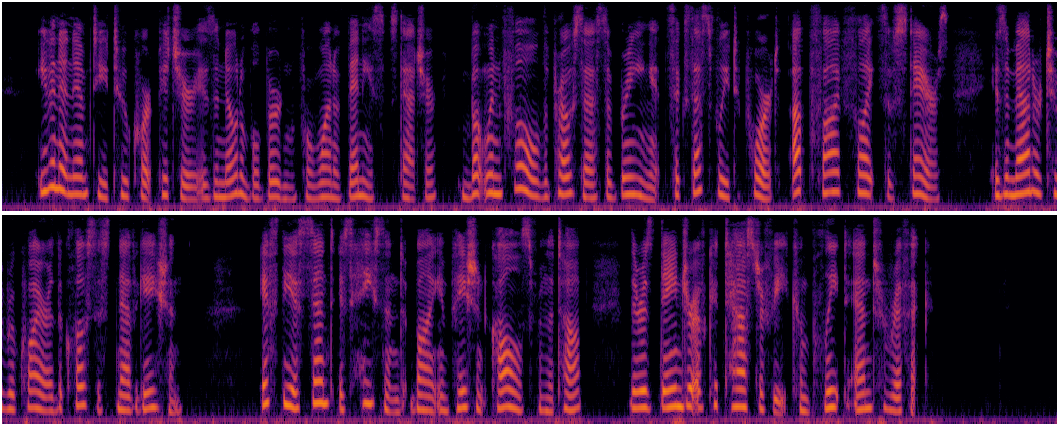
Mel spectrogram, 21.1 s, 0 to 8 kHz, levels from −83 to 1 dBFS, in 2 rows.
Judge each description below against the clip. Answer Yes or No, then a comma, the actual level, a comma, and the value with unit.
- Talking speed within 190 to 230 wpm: No, average, 165 wpm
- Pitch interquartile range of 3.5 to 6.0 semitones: Yes, average, 3.9 semitones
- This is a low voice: No, high, 230 Hz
